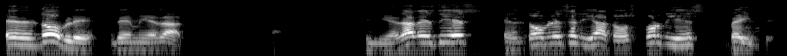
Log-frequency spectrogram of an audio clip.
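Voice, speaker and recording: A middle-aged man teaches an online math class, moving slowly through each step and asking his students questions. His voice rises and falls a great deal. The headset audio sounds dry and muffled. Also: sits high, sing-song, a little mellow. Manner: patient, explains step by step with questions. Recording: dull lo-fi video call audio.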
